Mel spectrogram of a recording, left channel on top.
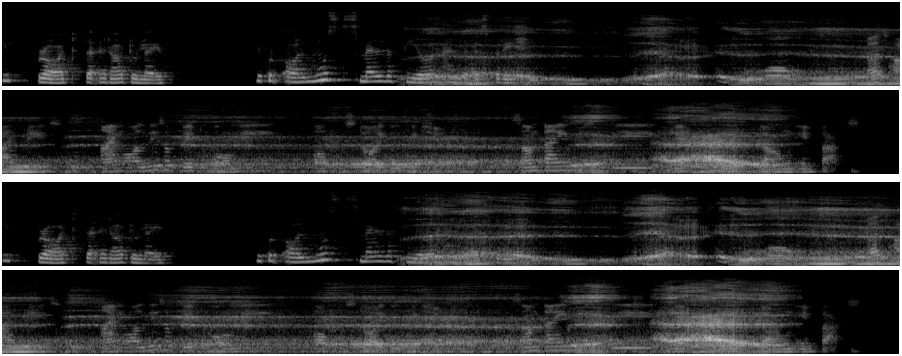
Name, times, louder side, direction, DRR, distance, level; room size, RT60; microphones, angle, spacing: voice 1, 0.0-1.7 2.5-5.5, left 4 dB, 70° left, 0.5 m, -37 dB
sound 1, 4.0-10.2 10.5-17.0, right 3 dB, 35° right, 0.4 m, -33 dB
sound 2, 7.4-15.7, right 3 dB, 90° right, 0.5 m, -47 dB
voice 2, 7.5-8.1 8.6-9.6 10.0-11.7 12.1-13.4 14.1-17.5, equal, 20° left, 1.9 m, -41 dB
sound 3, 11.0-16.0, equal, 50° left, 2.7 m, -56 dB
5.4 x 2.7 x 2.7 m
head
